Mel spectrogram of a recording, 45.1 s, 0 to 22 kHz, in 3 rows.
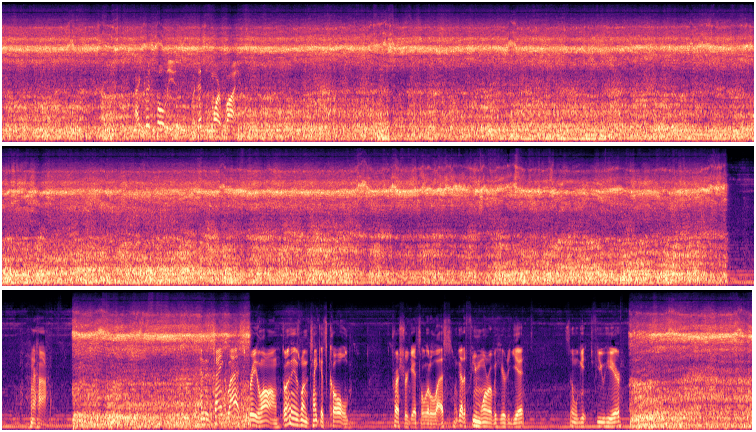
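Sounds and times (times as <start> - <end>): gas jet hissing: 0.0 - 29.6, 31.5 - 35.4, 42.6 - 45.0
torch flame roaring: 0.0 - 29.8, 30.5 - 36.9, 42.1 - 45.0.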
